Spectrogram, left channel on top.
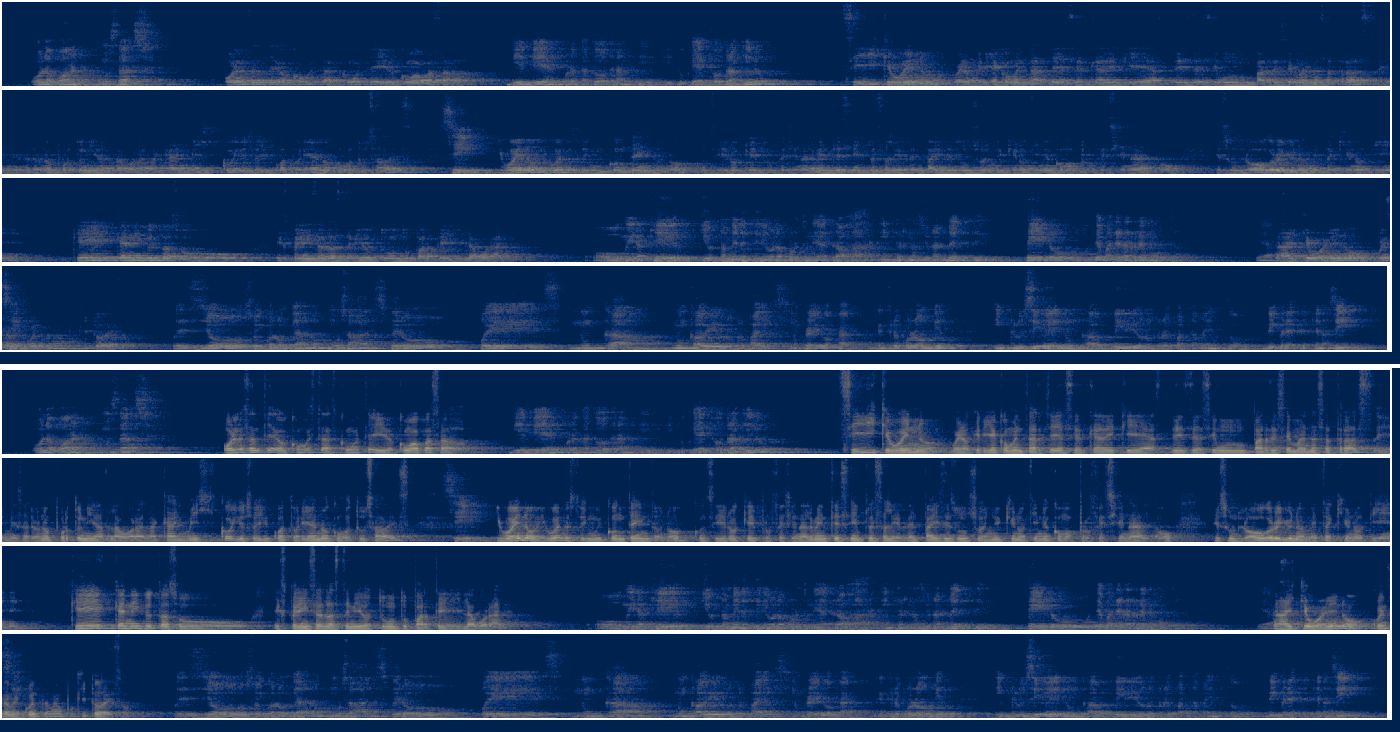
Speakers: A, on the left; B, on the right.
A: Hola Juan, ¿cómo estás?
B: Hola Santiago, ¿cómo estás? ¿Cómo te ha ido? ¿Cómo ha pasado?
A: Bien, bien, por acá todo tranqui. ¿Y tú qué? ¿Todo tranquilo?
B: Sí, qué bueno. Bueno, quería comentarte acerca de que as- desde hace un par de semanas atrás eh, me salió una oportunidad laboral acá en México. Yo soy ecuatoriano, como tú sabes.
A: Sí.
B: Y bueno, y bueno, estoy muy contento, ¿no? Considero que profesionalmente siempre salir del país es un sueño que uno tiene como profesional, ¿no? Es un logro y una meta que uno tiene. ¿Qué, qué anécdotas o experiencias has tenido tú en tu parte laboral?
A: Oh, mira que yo también he tenido la oportunidad de trabajar internacionalmente, pero de manera remota. Ya.
B: Ay, qué bueno. Cuéntame,
A: Sí.
B: cuéntame un poquito de eso.
A: Pues yo soy colombiano, como sabes, pero pues nunca, nunca he vivido en otro país. Siempre he vivido acá dentro de Colombia. Inclusive nunca he vivido en otro departamento diferente al que nací.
